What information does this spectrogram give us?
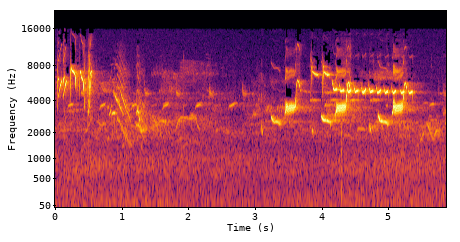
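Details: Song thrush singing at dawn in Jabłonna on 29 April 2021: bright, high whistled and chirping phrases, with a run of short notes repeated several times in quick succession near the end, and a quiet rural background.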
